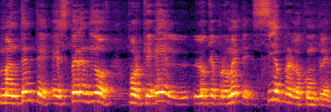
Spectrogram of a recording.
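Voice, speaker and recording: A man speaks at an extremely high pitch with very wide pitch swings. Noticeable background noise runs underneath. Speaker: preacher delivering a monologue-sermon. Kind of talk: sermon / preaching monologue.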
